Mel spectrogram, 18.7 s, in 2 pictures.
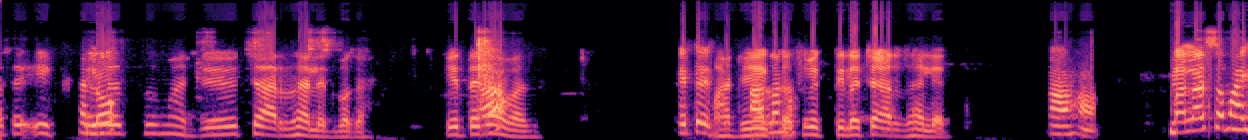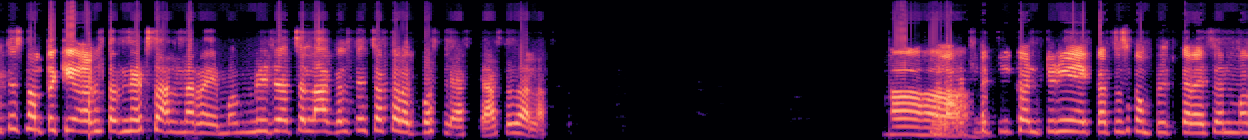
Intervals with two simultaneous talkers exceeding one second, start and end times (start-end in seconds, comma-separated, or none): none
